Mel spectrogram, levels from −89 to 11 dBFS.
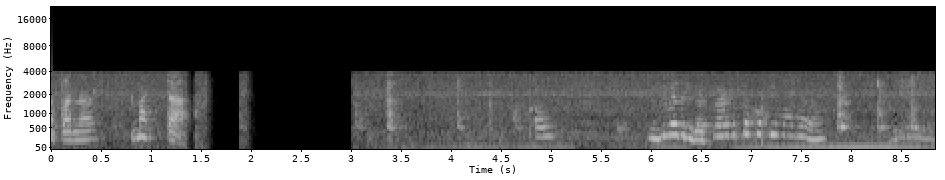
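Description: At 1.34 s the sound hangs on one moment for about 84 ms, with a faint buzzy smear, until 1.44 s, when it picks up exactly where it left off. This is a short stall from a late packet: the jitter buffer ran dry, so the receiver stretched the last bit of sound while it waited. Nothing is lost; the rest of the clip simply arrives about 84 ms later.

Two longer breaks follow. From 1.54 s to 1.90 s the sound trails off into a brief fading buzz and then goes silent for about 280 ms. From 1.94 s to 3.02 s the same happens for longer, with roughly a second of silence. When the sound resumes each time, it continues from the point where it stopped. These are call audio freezes, likely caused by packets held up in transit. The receiver bridged each wait with a decaying copy of the last sound and then silence, inserting about 335 ms and then about 1.06 s into the timeline. The band-limited sound, with nothing above 4 kHz, fits the G.711 mu-law call path.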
